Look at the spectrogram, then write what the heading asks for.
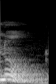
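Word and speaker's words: know: लग गया स्लो अब के एन में के साइलेंट है एन लग गया तो नो लेकिन लिखना के डबल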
